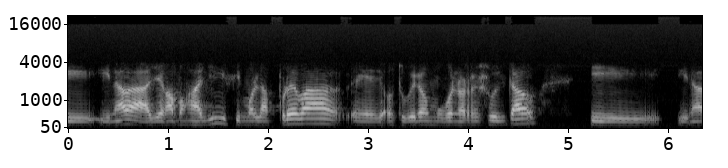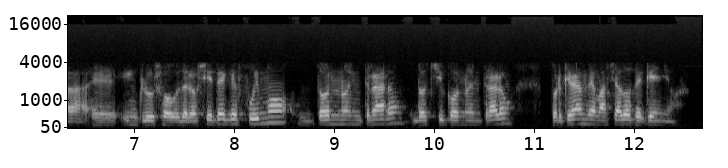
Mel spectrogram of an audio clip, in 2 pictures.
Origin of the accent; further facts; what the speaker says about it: Extremadura, Spain; como deportistas extremeños, pues representar también a nuestra región, ¿no?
